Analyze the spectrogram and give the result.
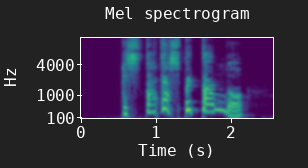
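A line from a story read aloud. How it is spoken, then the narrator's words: Exclaimed. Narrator (Italian): esclamò Uriah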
